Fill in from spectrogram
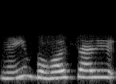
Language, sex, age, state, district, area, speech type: Hindi, female, 18-30, Madhya Pradesh, Balaghat, rural, conversation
